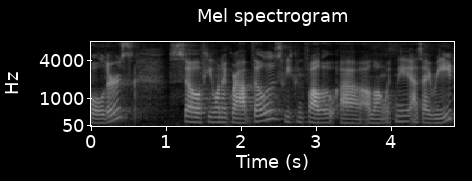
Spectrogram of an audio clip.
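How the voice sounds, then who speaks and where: Her voice fairly low with a bright, sharp tone, a woman speaks at a moderate pace with ordinary pitch variation. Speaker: instructor. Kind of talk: lecture. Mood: cheerful, upbeat. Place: classroom.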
